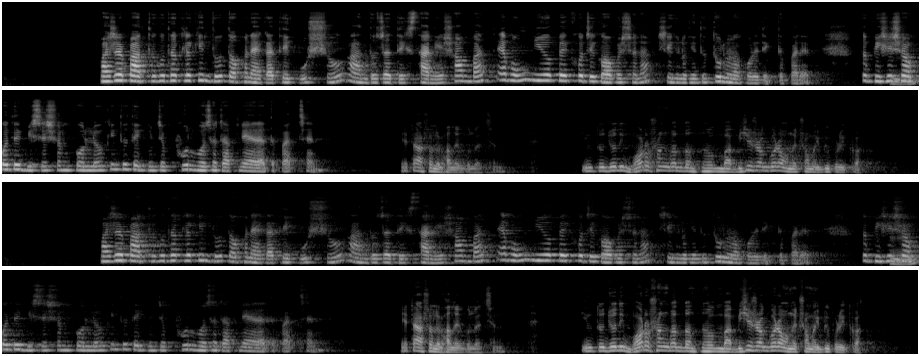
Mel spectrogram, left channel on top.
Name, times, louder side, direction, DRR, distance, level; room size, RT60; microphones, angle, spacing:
voice 1, 1.0-12.4, left 4 dB, 65° left, 0.5 m, -28 dB
voice 2, 8.9-9.2 13.2-14.2 15.0-17.8, right 3 dB, 35° right, 0.4 m, -30 dB
23.5 x 15.0 x 2.9 m
head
